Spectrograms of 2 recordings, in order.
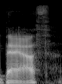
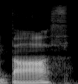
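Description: First: The word has a short, flat 'a' vowel. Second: The word has a long, broad 'ah' vowel. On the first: It is not how locals say the name. "I feel like an idiot because that's not what it is" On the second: It sounds like putting on a local accent. "I feel like a pretentious asshole"

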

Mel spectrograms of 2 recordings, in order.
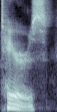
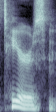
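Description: First: The vowel sounds like the one in 'airs'. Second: The vowel sounds like the one in 'ears'. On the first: It refers to ripping. The speaker calls it wrong. "not tears" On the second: It refers to crying. The speaker calls it right. "it's tears"

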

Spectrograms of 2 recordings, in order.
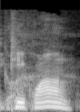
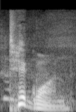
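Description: First: The name is given a Spanish-like pronunciation. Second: The name is given a plain English pronunciation. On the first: The speaker calls it wrong. "I wanted to give it this like kind of like Spanish thing" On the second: The speaker calls it right. "It's the most boring pronunciation you could come"

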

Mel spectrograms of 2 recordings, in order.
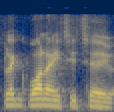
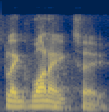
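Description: First: The number is read the American way. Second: The number is read the British way. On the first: "In America, it's Blink 182" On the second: "in the UK, it's Blink 182"

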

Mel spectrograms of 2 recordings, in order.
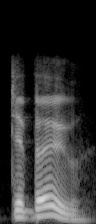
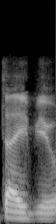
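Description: First: It is said with an American accent. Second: It is said with a British accent.

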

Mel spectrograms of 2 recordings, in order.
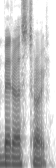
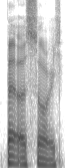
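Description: First: It is said in the speaker's usual accent. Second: It is said in a put-on English accent.

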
